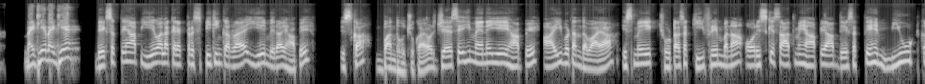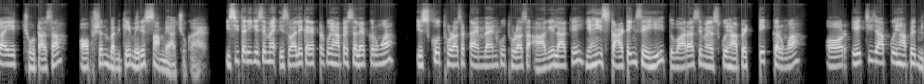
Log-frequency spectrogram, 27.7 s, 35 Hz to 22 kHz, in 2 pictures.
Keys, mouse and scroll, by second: 1.2 space, 18.1 click, 20.0-22.1 drag.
